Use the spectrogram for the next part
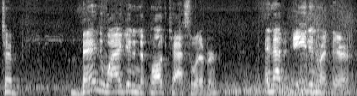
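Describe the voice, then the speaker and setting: A man's voice: high voice, expressive, moderate pace, noisy background. A man on a stream in a heated, casual rant, arguing, repeating himself and swearing. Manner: argumentative, repetitive, swearing.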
